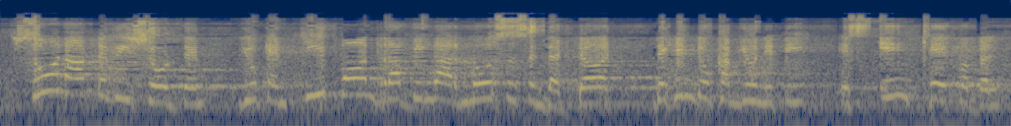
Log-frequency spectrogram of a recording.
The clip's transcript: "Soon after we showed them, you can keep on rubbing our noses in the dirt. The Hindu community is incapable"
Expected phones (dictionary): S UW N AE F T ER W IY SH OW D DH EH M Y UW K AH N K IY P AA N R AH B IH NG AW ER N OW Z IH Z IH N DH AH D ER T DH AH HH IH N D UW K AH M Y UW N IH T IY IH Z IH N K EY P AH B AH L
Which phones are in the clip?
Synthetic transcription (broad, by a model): S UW N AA F T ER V IY SH OW D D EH M Y UW K AH N K IY P AA N R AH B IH NG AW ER N OW S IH S IH N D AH D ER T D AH HH IH N D UW K AH M Y UW N IH T IY IH Z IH N K EY P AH B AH L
